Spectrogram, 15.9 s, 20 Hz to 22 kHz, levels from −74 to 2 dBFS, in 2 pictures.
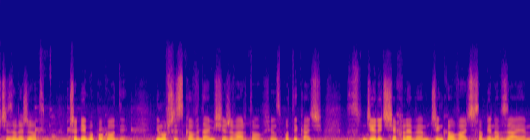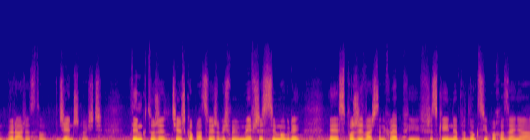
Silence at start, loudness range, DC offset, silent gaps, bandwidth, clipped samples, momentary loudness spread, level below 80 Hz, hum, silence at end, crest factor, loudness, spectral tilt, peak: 0 s; 2 LU; under 0.1%; none; 13.5 kHz; under 0.1%; 11 LU; -48 dBFS; none; 0 s; 18 dB; -20 LUFS; -6 dB/octave; 0 dBFS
